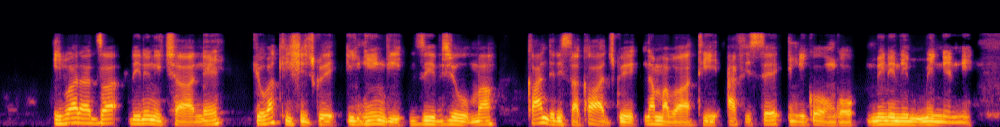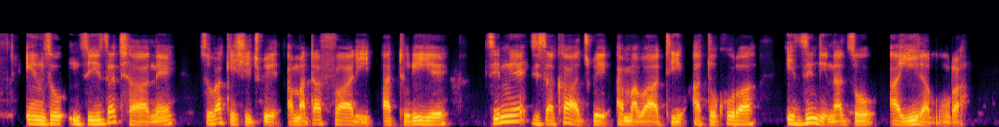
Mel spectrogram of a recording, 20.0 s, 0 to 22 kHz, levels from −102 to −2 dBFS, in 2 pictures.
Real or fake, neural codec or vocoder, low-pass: fake; codec, 16 kHz, 4 kbps, X-Codec, HuBERT features, trained on balanced general audio; 7.2 kHz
